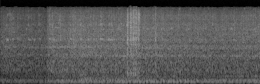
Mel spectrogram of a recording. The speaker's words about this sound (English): Alex pulls up and parks near the curb on a residential road.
